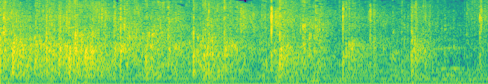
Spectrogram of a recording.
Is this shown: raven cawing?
no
